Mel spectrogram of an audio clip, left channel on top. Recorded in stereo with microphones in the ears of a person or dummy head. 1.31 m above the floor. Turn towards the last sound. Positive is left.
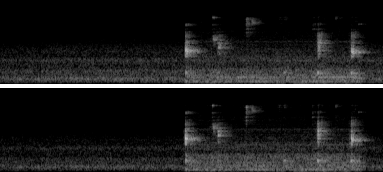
turn(degrees=-25)  # may be behind; listen again after turning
